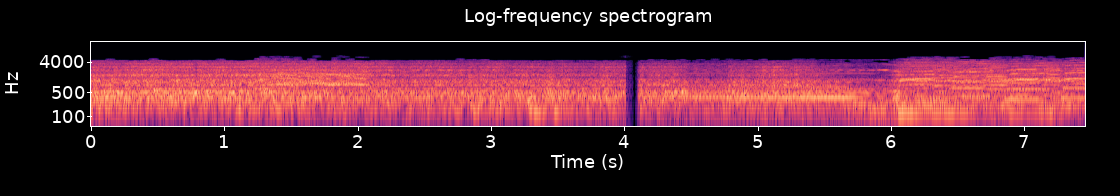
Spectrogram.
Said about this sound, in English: The light changed as we crossed the switch and the runaway cars raced out. A dead end spur.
